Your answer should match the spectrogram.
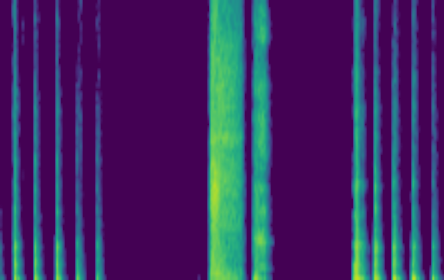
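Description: A man laughing in quick 'ha-ha-ha' bursts, about five a second, that trail off. A sharp, noisy intake of breath about two seconds in, then a second run of laughter near the end.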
